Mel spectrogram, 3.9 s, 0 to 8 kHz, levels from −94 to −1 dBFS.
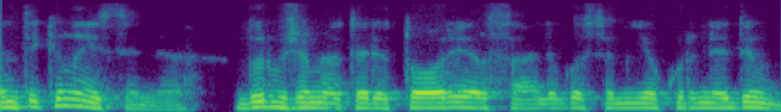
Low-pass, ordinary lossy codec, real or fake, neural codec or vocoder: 7.2 kHz; AAC, 48 kbps; real; none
